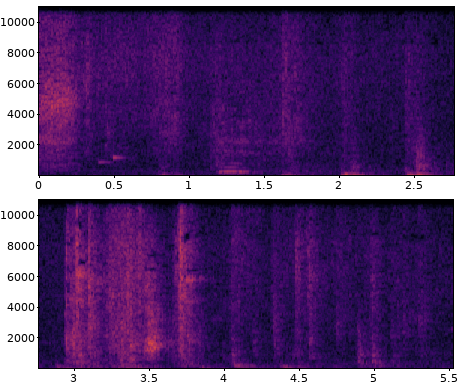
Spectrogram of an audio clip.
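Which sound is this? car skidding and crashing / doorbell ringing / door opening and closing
door opening and closing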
